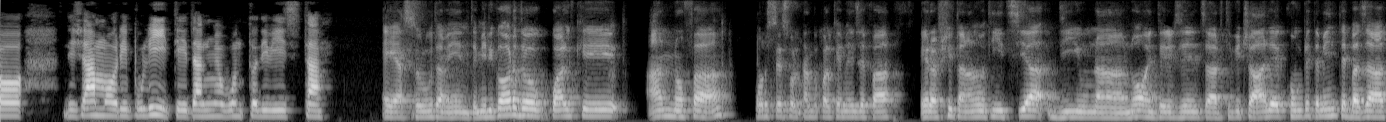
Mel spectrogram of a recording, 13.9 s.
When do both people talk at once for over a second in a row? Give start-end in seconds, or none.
none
